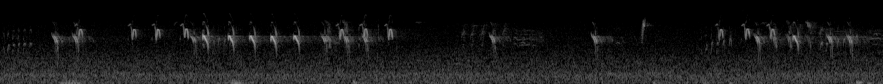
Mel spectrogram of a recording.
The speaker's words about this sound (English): There's a singing male in the distant tall ponderosa pine. Here he comes. He's flying in. Song flight. Wild bird.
